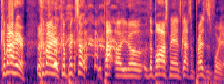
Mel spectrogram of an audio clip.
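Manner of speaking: mock hollering. Retelling how the boss called them over from his trunk: imitating the boss calling out. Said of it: "popped his trunk out front and said".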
